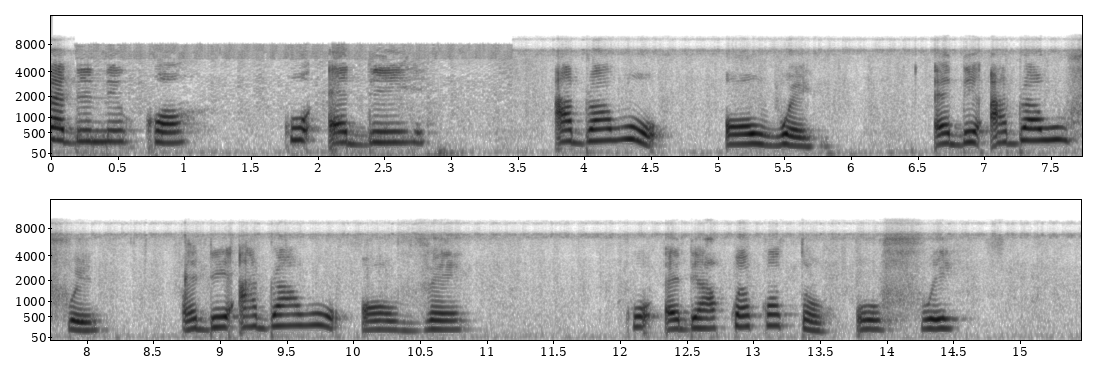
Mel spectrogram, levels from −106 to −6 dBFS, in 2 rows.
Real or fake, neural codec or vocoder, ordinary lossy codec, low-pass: real; none; Opus, 16 kbps; 7.2 kHz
